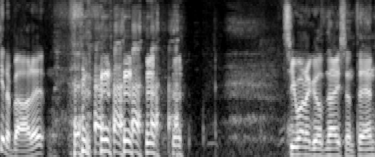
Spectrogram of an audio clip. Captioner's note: laughter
